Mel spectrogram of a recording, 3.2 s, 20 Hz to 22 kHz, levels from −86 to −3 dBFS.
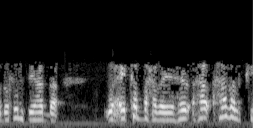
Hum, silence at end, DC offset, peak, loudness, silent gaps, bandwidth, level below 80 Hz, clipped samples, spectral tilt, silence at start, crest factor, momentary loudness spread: none; 0.05 s; under 0.1%; -2 dBFS; -18 LUFS; none; 3.7 kHz; -62 dBFS; under 0.1%; -2 dB/octave; 0 s; 16 dB; 6 LU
